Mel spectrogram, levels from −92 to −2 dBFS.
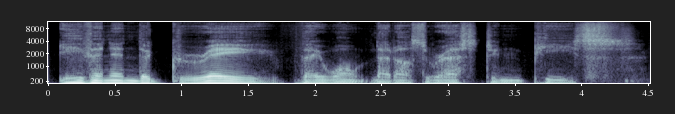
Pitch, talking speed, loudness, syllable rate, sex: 90 Hz, 145 wpm, -19 LUFS, 3.5 syllables/s, male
